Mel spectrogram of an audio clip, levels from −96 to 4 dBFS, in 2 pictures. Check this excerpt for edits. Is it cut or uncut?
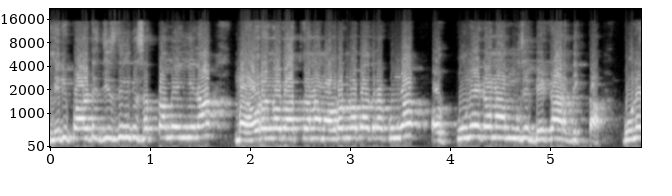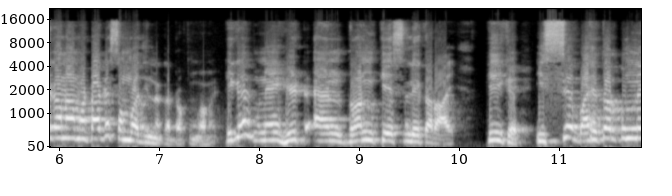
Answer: cut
